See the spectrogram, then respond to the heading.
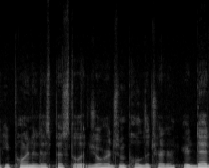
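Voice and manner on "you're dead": plain reading voice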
